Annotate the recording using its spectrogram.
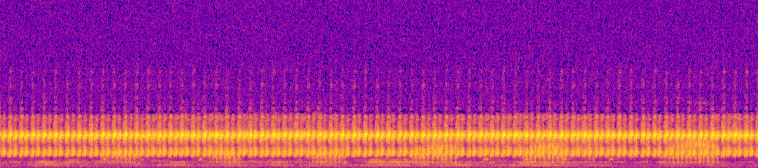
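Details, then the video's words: Fifteen seconds of tree frogs singing at night in a north-east Italian forest pond in mid-April: a relentless, regular wall of rapid rasping pulses with intermittent low, soft croaking beneath. "relaxing forest pond by night with singing tree frogs"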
